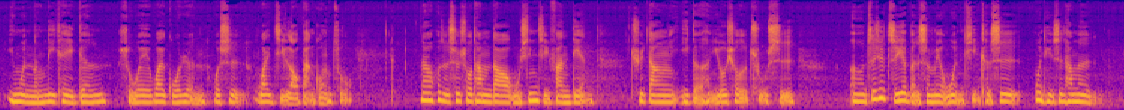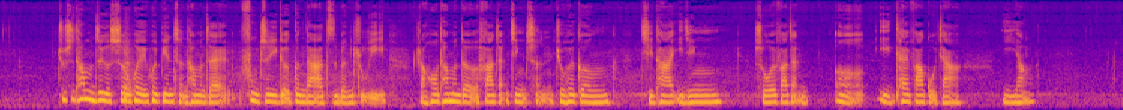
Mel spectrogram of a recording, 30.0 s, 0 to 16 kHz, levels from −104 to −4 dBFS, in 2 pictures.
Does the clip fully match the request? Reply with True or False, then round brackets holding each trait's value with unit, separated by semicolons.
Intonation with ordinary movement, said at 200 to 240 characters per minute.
False (1.8 semitones; 230 characters per minute)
